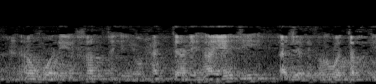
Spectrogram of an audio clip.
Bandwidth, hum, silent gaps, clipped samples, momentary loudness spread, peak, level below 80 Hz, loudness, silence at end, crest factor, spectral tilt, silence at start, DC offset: 6.4 kHz; none; none; under 0.1%; 11 LU; -6 dBFS; -70 dBFS; -25 LUFS; 0 s; 22 dB; -2 dB/octave; 0 s; under 0.1%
